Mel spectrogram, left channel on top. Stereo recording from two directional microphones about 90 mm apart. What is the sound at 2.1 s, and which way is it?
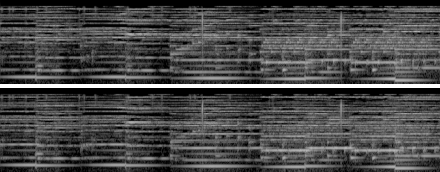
Music, 15° right (ahead or behind).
